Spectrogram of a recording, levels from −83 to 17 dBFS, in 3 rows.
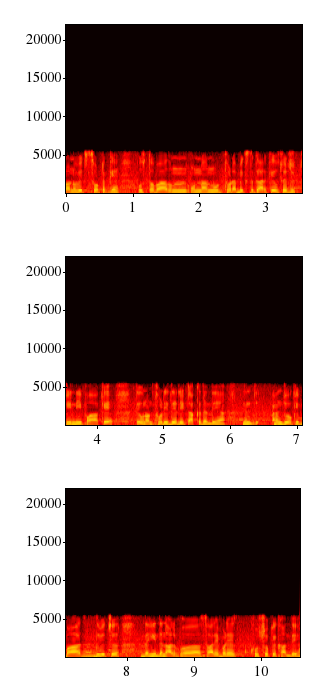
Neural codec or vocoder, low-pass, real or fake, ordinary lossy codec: none; 5.4 kHz; real; none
